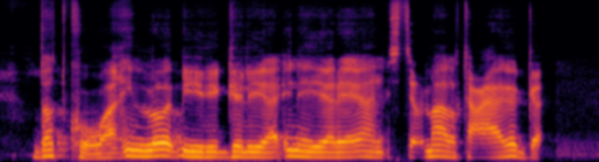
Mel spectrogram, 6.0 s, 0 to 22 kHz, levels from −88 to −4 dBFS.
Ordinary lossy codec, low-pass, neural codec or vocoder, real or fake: none; none; codec, 44.1 kHz, 3.4 kbps, Pupu-Codec; fake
